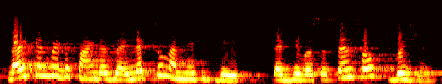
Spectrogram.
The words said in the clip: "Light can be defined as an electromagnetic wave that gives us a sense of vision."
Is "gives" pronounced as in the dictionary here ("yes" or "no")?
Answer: no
